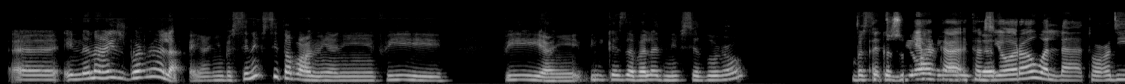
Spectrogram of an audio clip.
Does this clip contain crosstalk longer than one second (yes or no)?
yes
